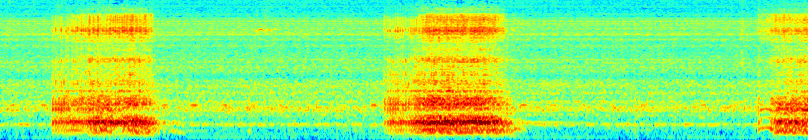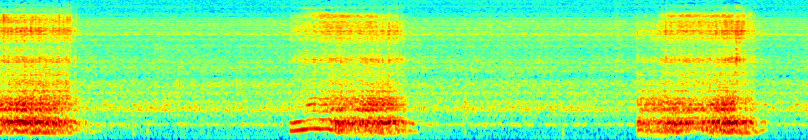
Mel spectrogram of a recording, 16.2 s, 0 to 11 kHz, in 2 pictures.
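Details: Four-year-old girl snoring loudly, described as like a pneumatic drill, recorded in early summer 2008: five regular, rattling snores over about 16 seconds, roughly 17 per minute, with steady room hiss.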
